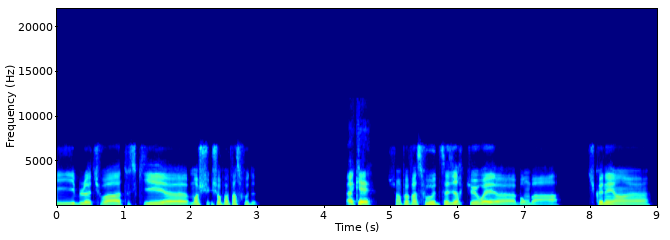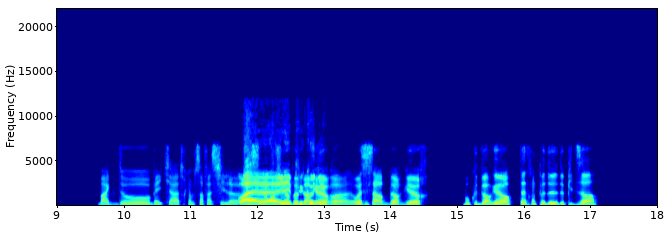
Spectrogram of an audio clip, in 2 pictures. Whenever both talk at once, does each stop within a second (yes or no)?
no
